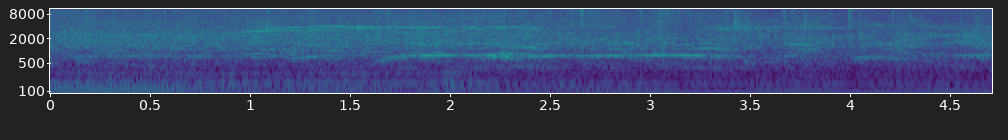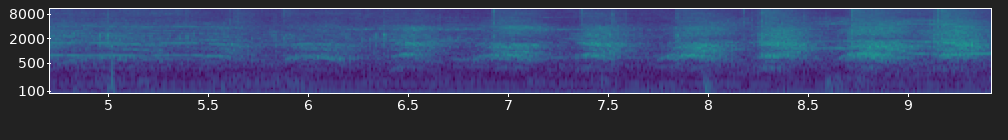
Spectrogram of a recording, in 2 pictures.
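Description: A band plays music live.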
